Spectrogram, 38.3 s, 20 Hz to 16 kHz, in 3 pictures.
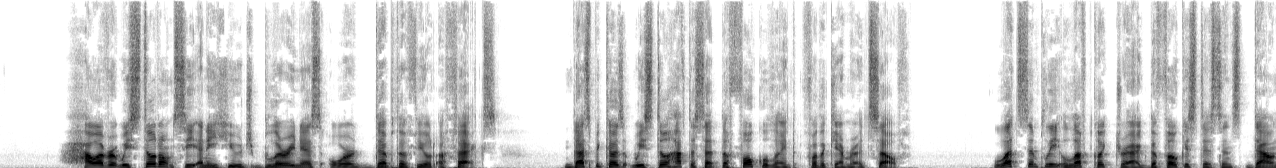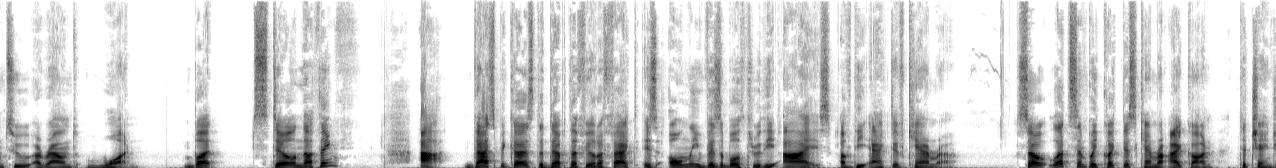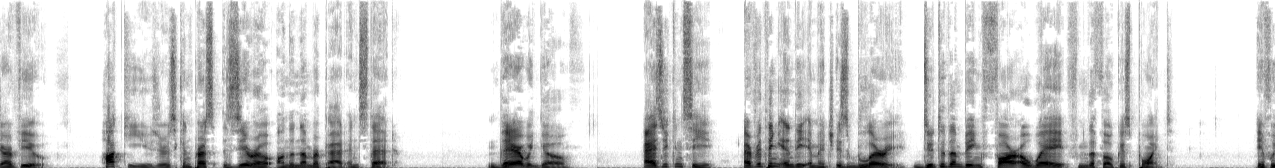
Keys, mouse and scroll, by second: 1.5 middle click, 3.0 middle click, 9.4 click, 10.5-11.1 scroll down 6, 12.0 click, 16.0 middle click, 24.5 click, 27.9 KP_0, 28.7 KP_0.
